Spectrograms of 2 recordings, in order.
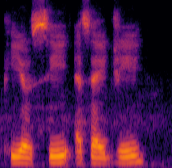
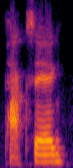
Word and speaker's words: POCSAG: So the actual official name for when we're talking about like pagers and stuff like that uses a protocol called POCSAG. Poxeg is usually how I'm saying it, probably saying it wrong.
